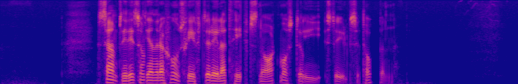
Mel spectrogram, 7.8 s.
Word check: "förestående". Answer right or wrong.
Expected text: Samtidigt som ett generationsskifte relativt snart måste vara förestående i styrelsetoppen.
wrong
